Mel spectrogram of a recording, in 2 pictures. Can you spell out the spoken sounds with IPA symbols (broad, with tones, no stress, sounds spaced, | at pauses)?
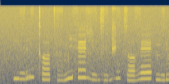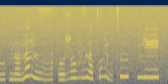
j e̤˨ r i̤˥ kʰ ʌː˩ tʰ a̤˩ m i˦ h ɛː˥ ɮ e̤˨ d͡z ɛ̤˨ d͡ʒ e̤˦ t͡s ʌː˩ ɦ ɛ˦ | m e̤˩ ɾʲ u˩ | n ʌː˩ n ʌː˥ n ɯ˨ ɦ a̤˨ | o˩ ɮ o˦ v e̤˥ l ʌ˨ pʼ o̤˥ ŋ o̤˩ tʰ ɯ˥ | ɲ eː˥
